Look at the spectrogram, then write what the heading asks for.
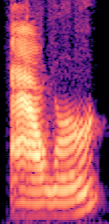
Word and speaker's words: our: loud o u r the letters o u stand for the ow sound blend with me ow er now skye write the word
